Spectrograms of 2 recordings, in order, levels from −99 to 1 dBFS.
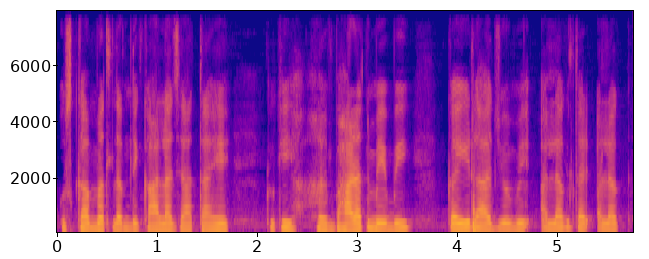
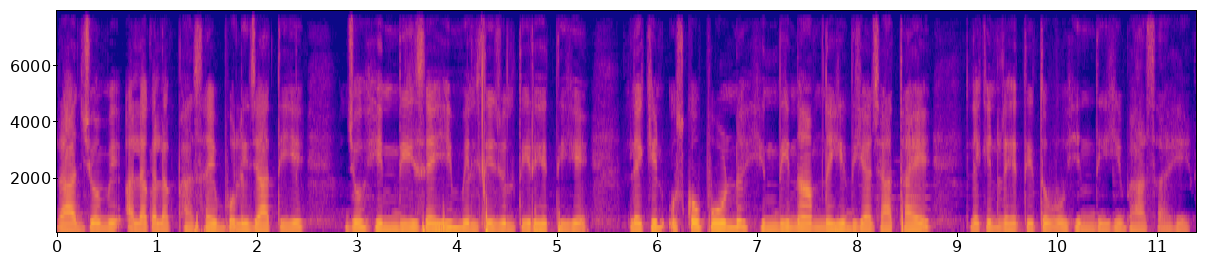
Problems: background sounds at intervals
